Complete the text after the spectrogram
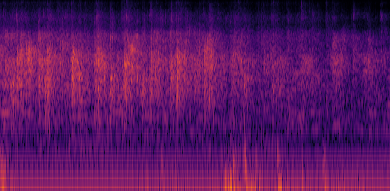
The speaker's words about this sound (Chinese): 有十分钟问答，大家做得很好，谢谢，给自己鼓掌一下。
